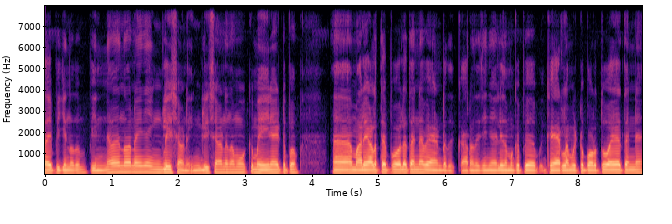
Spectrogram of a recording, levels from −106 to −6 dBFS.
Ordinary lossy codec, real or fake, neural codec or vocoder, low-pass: none; real; none; none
